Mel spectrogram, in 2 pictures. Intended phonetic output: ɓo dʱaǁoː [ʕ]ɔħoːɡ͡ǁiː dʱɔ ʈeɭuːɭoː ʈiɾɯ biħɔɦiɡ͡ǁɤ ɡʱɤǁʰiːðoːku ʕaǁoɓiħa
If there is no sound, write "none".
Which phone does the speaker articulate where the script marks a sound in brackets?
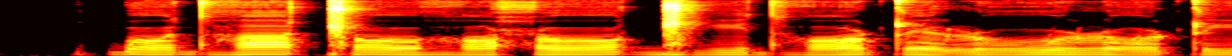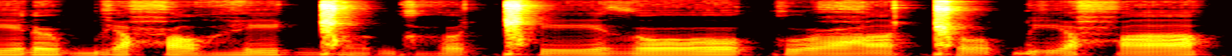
ɦ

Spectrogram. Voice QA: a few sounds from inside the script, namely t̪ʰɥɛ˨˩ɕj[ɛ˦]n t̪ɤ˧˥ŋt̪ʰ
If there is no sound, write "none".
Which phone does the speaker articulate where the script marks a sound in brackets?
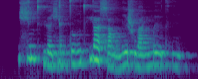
ɛ˦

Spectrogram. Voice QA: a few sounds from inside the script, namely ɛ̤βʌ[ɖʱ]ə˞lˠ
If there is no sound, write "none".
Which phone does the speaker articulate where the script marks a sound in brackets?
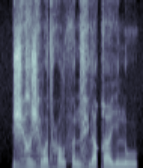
dʱ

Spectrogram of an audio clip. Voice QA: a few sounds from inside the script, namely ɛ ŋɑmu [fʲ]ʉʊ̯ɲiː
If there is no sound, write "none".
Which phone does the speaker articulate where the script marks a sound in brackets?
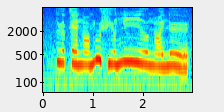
fʲ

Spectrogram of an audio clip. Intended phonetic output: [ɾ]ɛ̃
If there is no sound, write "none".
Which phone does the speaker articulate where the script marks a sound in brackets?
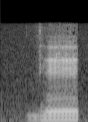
dʱ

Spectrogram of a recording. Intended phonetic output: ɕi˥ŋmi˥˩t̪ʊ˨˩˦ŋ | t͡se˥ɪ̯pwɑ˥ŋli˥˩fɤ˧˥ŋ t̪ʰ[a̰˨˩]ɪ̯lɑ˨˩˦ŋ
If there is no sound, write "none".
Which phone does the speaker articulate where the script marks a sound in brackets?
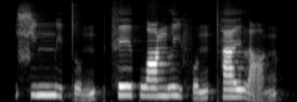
a˥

